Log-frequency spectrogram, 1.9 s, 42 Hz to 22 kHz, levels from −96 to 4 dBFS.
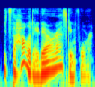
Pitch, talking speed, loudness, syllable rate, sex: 130 Hz, 220 wpm, -17 LUFS, 6.3 syllables/s, female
